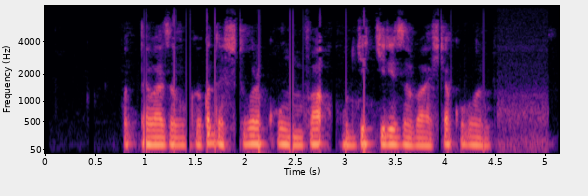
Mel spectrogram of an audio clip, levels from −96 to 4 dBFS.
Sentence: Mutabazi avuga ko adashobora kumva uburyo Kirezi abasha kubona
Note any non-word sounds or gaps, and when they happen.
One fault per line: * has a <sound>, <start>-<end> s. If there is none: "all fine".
all fine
